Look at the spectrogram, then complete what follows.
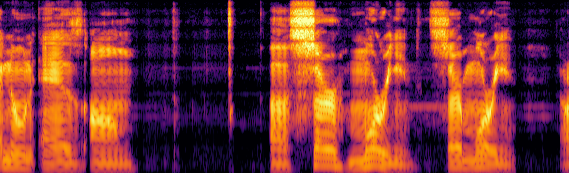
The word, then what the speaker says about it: Morien: not not all of them his name was Moran uh I believe it was m o r i n is how you spell that sir which is also believed to be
